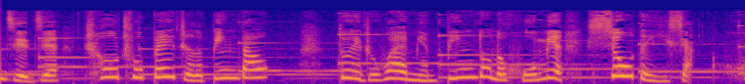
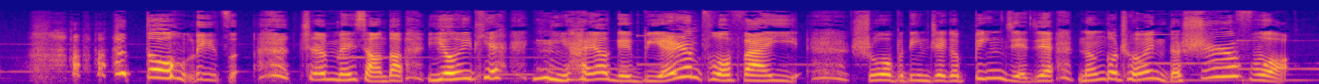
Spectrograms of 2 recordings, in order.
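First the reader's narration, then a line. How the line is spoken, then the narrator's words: Shaking with laughter. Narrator (Chinese): 小仙儿突然捧腹大笑起来，颤抖地说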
